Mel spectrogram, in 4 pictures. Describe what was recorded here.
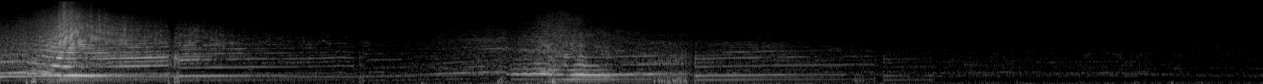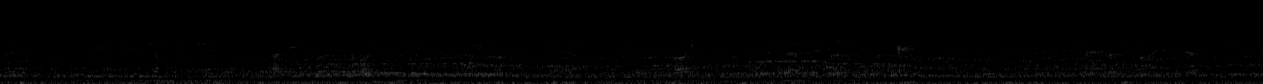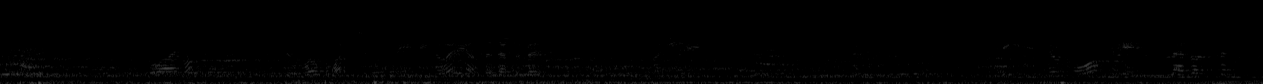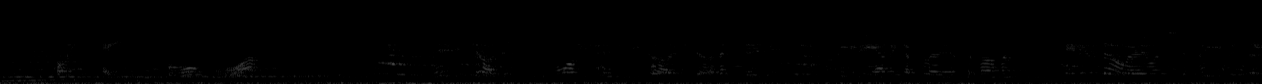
the steve henshaw gold cup 2022 ... 600 group two practice ... dpa 4060s on t-bar on tripod to zoom f6 ...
